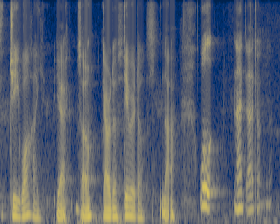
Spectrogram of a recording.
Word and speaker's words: Gyarados: kids like what the hell is it gyarados gyarados this is g-y yeah so gyarados gyrados nah well i don't know no let's not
